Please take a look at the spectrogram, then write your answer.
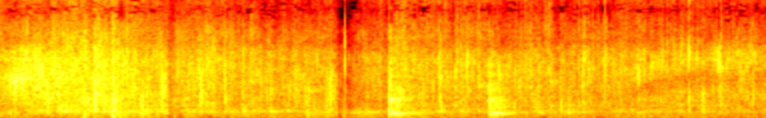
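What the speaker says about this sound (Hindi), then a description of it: "कढ़ाई हमारा गर्म, और प्याज, तेल हमारा गर्म हो चुका है।" Onion frying in hot oil in a kadhai makes a loud, dense sizzle that crackles steadily throughout, with a few sharp clinks and stirring scrapes close by and no talking.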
